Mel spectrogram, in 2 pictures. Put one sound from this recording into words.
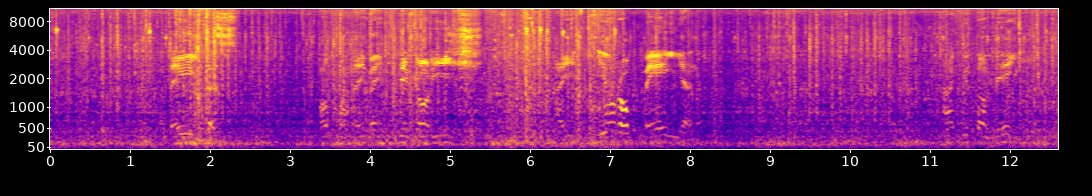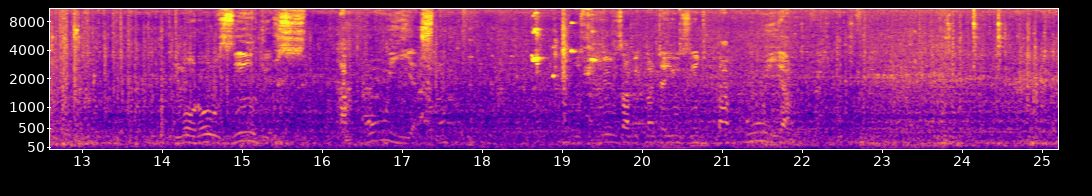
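A vehicle drives along a paved road, heard from inside.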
